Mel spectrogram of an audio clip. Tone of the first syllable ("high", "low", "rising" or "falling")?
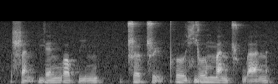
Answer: low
